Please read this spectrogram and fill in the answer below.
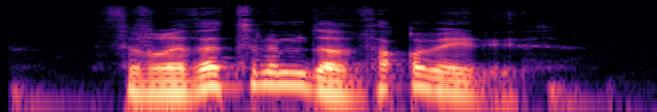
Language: Kabyle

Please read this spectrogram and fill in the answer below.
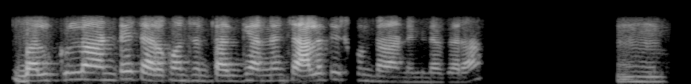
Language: Telugu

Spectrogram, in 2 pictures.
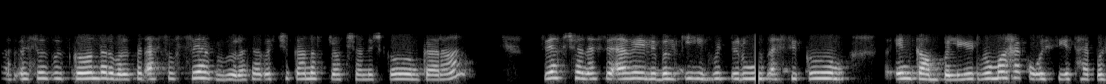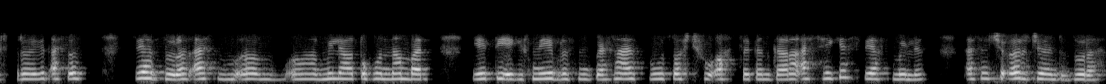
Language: Kashmiri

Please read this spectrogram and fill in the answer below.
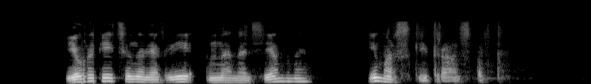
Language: Belarusian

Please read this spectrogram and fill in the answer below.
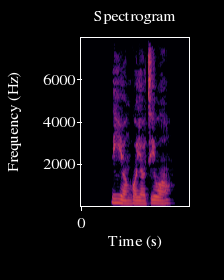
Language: Cantonese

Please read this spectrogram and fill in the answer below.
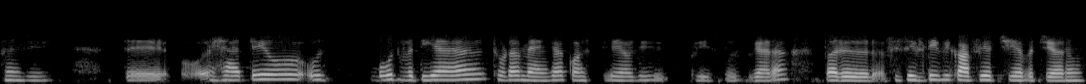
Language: Punjabi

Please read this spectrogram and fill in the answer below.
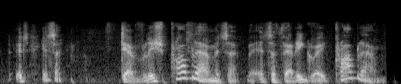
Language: English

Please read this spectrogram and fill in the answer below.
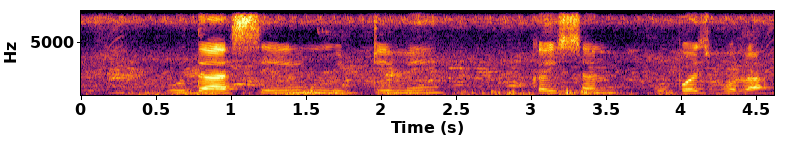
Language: Bhojpuri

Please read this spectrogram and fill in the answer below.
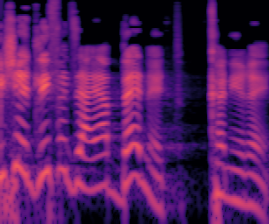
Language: Hebrew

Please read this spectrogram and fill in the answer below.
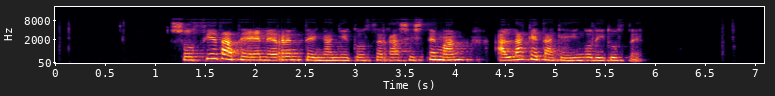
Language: Basque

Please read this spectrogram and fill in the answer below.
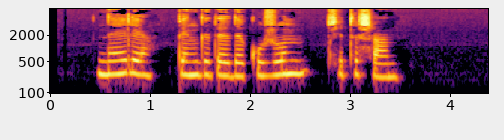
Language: Mari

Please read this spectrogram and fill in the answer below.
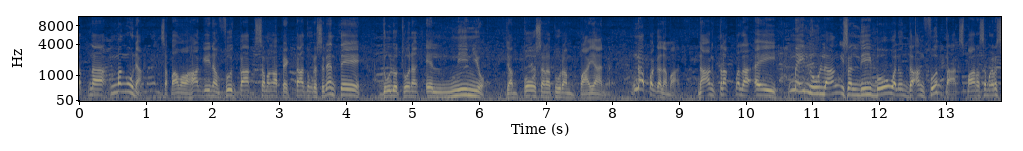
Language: Filipino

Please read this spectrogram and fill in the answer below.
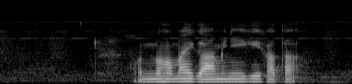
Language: Sinhala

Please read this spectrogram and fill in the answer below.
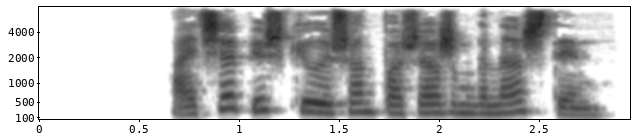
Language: Mari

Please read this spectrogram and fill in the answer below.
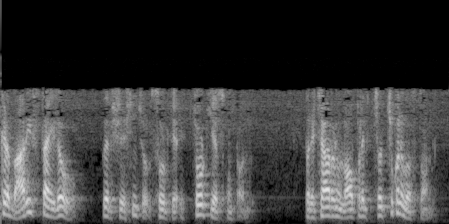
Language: Telugu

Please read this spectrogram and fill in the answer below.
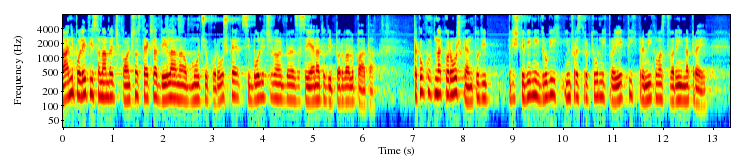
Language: Slovenian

